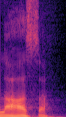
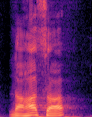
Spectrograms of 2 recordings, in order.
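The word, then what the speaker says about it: Lhasa: H pronounce नहीं भी करते लेकिन ज्यादा किया जाता है, लाहासा। लाहासा।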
